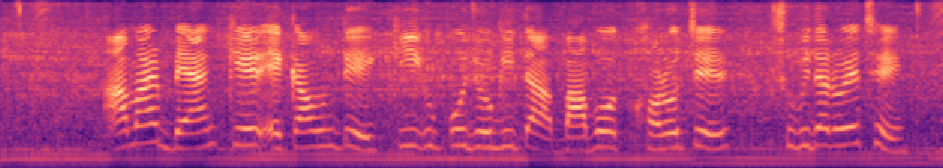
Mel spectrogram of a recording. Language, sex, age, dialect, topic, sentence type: Bengali, female, 18-24, Rajbangshi, banking, question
